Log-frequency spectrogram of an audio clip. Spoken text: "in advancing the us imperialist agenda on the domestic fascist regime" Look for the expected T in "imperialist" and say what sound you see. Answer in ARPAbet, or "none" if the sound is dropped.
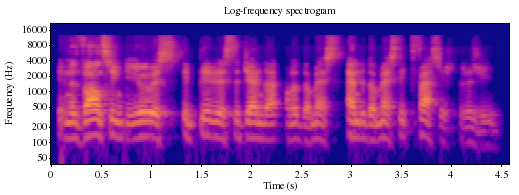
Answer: none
